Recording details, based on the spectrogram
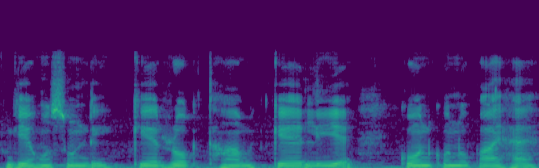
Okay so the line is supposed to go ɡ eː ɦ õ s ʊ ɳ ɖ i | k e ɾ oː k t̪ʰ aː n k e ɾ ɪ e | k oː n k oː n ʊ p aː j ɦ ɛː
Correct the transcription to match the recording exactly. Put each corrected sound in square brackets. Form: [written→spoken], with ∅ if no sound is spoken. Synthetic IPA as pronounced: ɡ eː ɦ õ s ʊ ɳ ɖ i | k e ɾ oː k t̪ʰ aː [n→m] k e [ɾ→l] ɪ e | k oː n k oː n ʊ p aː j ɦ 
